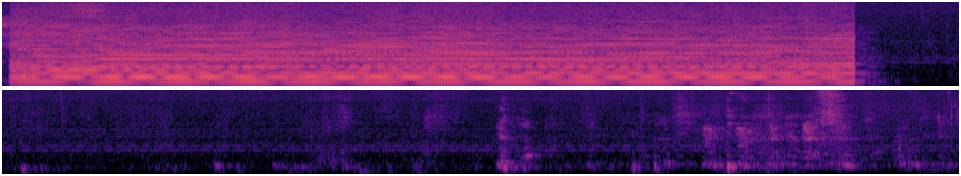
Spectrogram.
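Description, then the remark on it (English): A loud, deep ship's horn blasts steadily for about four seconds as the vessel, the HS Indulgence, docks in Irish waters, then cuts off abruptly, leaving faint background noise and a few soft voices murmuring. “Yes, we've docked in Irish waters.”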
